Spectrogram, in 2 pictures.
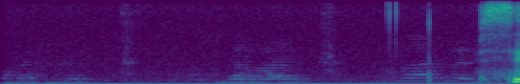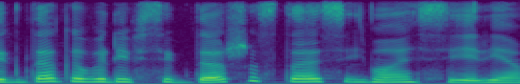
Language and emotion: Russian, positive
